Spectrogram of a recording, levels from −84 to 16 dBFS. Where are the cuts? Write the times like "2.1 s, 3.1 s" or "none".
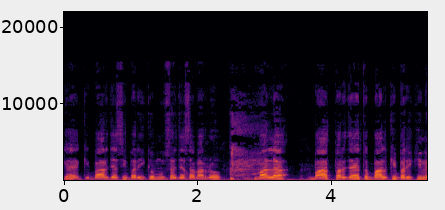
none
